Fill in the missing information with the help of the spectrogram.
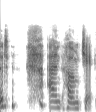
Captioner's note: chuckles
